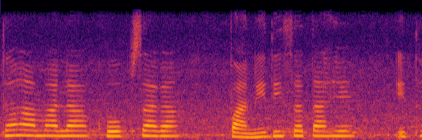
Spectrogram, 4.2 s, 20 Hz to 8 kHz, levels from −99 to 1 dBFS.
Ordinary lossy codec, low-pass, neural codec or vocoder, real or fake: none; 7.2 kHz; none; real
